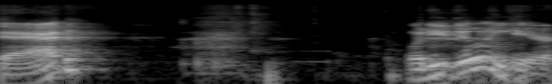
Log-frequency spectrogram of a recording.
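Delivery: put-on sheepish, timid teen voice, swooping pitch. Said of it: "sheepishly like a teenager would".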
